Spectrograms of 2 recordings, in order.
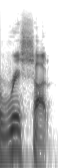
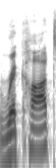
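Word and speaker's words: Richat: Yeah, the wrist shot, R-I-C-H-A-T. It's worth mentioning that. Got it already here. Yeah, in the first couple, I just want to say it's wrist shot. I used to call it Rickot.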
